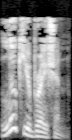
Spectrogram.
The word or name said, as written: lucubration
